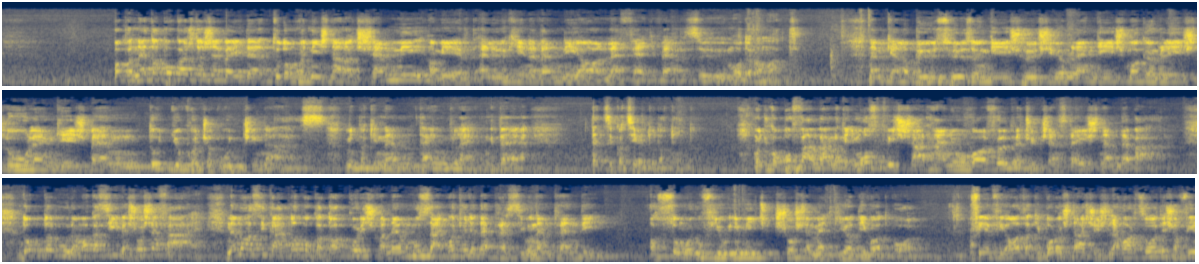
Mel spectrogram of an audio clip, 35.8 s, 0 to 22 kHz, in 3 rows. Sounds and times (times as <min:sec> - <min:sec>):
Speech: 0:01.1 - 0:08.1, 0:08.7 - 0:35.8.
